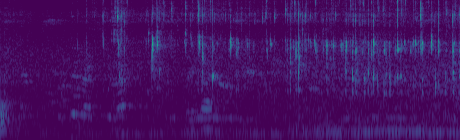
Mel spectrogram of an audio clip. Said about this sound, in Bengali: এবারে আমি এই পোস্তটা জল দিয়ে ভালো করে ধুয়ে নেব আর তারপরে বাটবো।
